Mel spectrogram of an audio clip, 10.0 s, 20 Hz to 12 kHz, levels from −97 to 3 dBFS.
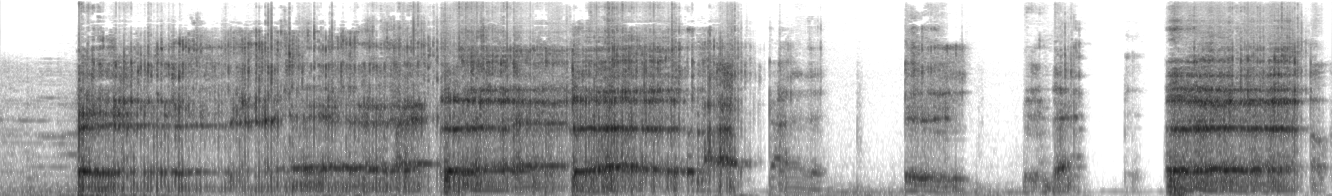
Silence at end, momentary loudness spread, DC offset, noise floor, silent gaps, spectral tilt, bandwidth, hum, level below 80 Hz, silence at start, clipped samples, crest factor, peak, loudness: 0.05 s; 16 LU; under 0.1%; -58 dBFS; none; -3.5 dB/octave; 12 kHz; none; -46 dBFS; 0.2 s; under 0.1%; 20 dB; 0 dBFS; -18 LUFS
